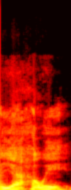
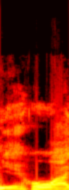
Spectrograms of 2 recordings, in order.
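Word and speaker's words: Yahweh: Jadi pengucapan yodhe itu pengucapannya yang paling tepat adalah Yahwe bukan Yehua. Yehua Yehova.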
